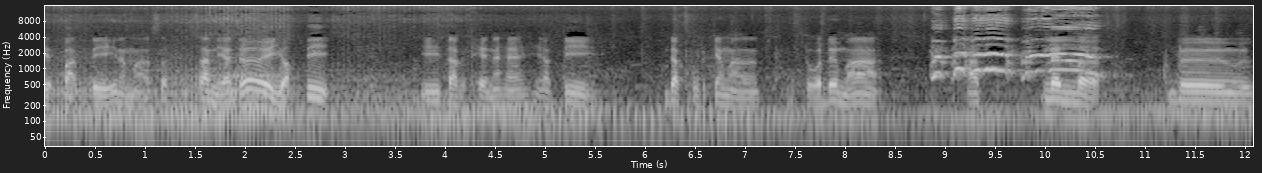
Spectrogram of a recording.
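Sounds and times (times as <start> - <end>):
rooster crowing: 8.8 - 11.0.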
